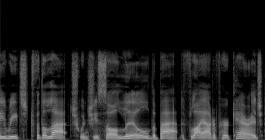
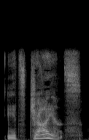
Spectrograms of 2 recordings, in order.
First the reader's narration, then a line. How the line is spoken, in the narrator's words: whispered Zoe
